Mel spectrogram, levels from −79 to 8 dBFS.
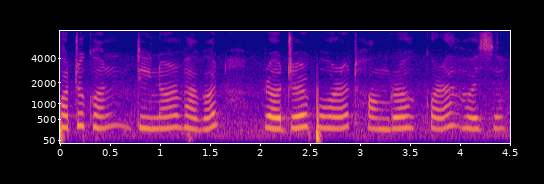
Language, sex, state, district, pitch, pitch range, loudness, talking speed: Assamese, female, Assam, Sonitpur, 285 Hz, 275-300 Hz, -20 LUFS, 105 wpm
